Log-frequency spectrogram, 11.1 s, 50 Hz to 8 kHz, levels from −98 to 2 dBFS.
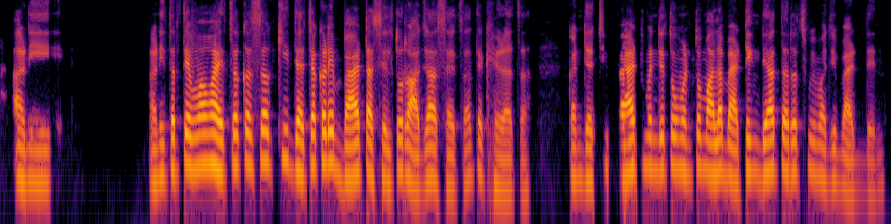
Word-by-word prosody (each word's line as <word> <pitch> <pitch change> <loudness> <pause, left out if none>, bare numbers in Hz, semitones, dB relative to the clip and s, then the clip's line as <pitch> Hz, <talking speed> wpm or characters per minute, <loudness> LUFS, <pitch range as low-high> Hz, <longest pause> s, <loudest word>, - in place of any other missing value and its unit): आणि 135 -2 -4 1.3
आणि 135 +3 -4
तर 175 - +4
तेव्हा 190 0 +4
व्हायचं 190 -1 +5
कसं 200 +1 +2
की 220 -2 -5
ज्याच्याकडे 190 +4 +3
बॅट 150 +1 +5
असेल 145 -3 +1
तो 170 - +1
राजा 145 -1 +2
असायचा 130 +1 -7
त्या 165 - -5
खेळाचा. 105 -3 -8 0.5
कारण 145 0 -6
ज्याची 140 +5 -6
बॅट 160 +4 +4
म्हणजे 180 -1 -3
तो 180 - -1
म्हणतो, 170 0 -3
"मला 165 0 +4
बॅटिंग 160 +2 -1
द्या 165 +1 +5
तरच 160 -1 -1
मी 165 - -9
माझी 140 -3 -7
बॅट 105 -5 -5
देईन." 105 +1 -14
155 Hz, 155 wpm, -23 LUFS, 135-175 Hz, 1.3 s, व्हायचं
